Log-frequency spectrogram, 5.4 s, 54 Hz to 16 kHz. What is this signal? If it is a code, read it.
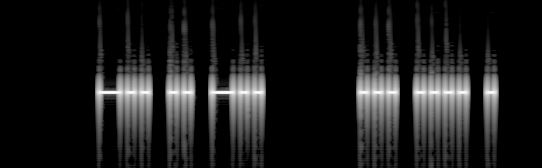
Morse code, heard as a keyed tone, about 17 wpm, 700 Hz. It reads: DID SHE
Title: 2x Word-Spacing - Sentences from Top 500 Words - 17wpm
